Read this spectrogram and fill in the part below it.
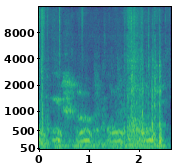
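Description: Pigeons cooing close by during flyer training before transport by truck: soft, repeated throaty coos in a steady rolling rhythm, fairly loud and near, with faint background noise.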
